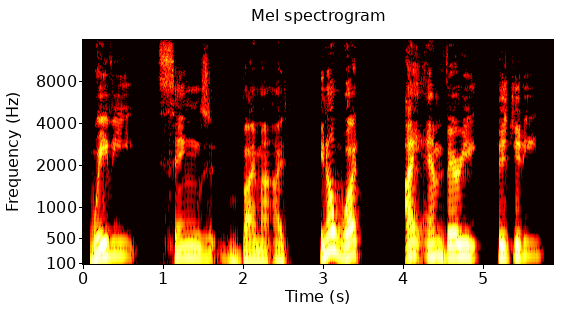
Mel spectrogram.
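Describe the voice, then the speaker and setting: The man's fairly high, darkish voice comes from a YouTuber's casual vlog, where he reads test questions aloud and answers them. His talk is slangy and relaxed but rambling and hesitant, full of restarts and trailing sentences.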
